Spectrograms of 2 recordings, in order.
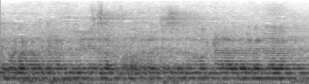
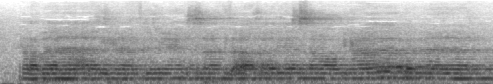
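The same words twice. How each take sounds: First: It is rattled off very fast. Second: It is said at a less hurried pace.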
